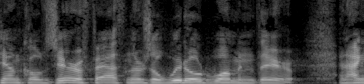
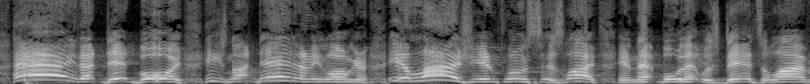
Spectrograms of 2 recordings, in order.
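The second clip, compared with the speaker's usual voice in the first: joyful shout; 7 semitones higher, 11 dB louder than usual. Retold or imitated. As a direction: shout it to the rafters. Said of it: "I'm gonna shout".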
